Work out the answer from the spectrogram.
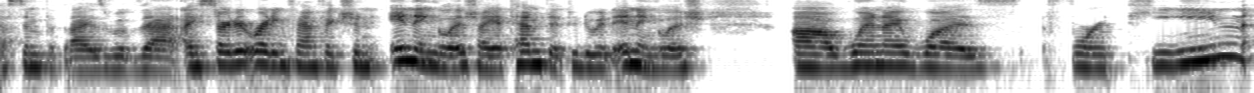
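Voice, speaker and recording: A woman with a mid-range, fairly bright voice chats casually on a live stream, using many fillers and restarts. Polish is her first language, and she's a streamer and fanfic writer.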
